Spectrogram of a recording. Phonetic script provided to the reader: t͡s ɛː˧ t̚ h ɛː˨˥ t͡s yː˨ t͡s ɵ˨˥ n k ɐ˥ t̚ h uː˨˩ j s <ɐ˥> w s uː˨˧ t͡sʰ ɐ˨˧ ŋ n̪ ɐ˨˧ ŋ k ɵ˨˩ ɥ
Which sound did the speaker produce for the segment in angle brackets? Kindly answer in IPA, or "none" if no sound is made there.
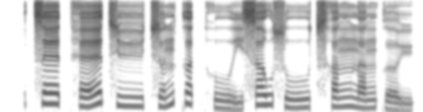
ɐ˥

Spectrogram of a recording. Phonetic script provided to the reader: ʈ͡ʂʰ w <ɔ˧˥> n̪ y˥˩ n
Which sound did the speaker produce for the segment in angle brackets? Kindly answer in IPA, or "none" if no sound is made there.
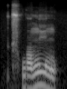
ɔ˧˥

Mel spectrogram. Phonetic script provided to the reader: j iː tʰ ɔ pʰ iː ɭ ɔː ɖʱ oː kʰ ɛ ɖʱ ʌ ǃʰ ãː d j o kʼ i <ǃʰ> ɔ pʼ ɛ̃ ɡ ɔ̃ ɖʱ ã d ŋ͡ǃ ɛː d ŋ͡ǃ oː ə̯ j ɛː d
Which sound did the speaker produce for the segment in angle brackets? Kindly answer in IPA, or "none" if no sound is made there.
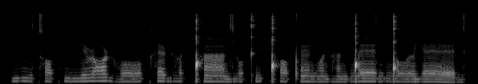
ǃʰ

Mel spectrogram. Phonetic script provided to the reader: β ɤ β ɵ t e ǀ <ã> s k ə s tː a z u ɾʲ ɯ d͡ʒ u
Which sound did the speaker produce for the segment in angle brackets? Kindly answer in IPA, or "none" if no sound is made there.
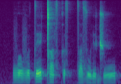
ã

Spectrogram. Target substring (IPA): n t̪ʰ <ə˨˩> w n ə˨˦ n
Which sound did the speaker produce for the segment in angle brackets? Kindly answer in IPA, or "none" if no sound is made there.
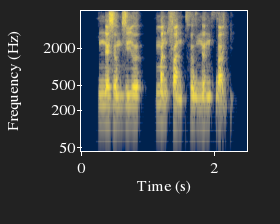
ə˨˩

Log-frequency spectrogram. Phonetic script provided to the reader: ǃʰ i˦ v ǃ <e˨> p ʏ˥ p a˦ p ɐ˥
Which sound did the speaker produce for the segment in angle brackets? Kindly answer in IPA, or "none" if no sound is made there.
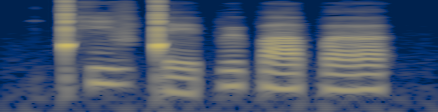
e˨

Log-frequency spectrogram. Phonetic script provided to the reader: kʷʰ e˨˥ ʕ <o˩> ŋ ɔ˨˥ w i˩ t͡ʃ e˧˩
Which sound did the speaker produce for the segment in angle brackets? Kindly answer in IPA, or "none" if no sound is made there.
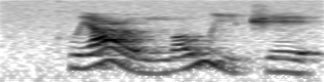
o˩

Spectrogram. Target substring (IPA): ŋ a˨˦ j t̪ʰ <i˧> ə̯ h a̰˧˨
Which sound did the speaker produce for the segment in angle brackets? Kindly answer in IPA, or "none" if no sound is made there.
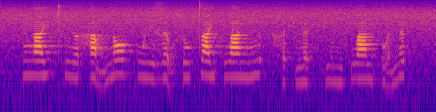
i˨˩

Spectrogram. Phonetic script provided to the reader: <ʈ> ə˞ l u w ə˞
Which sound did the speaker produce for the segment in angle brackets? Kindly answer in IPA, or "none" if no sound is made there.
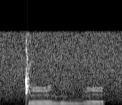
ʈ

